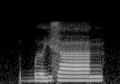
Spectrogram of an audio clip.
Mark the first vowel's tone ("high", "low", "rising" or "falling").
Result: rising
